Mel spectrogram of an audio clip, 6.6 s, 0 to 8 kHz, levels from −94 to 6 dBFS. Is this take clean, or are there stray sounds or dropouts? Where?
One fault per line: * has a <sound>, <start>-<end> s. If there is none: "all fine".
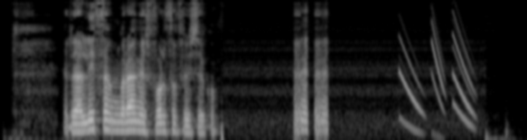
* has a laugh, 3.7-4.1 s
* has a chirp, 5.0-6.0 s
